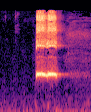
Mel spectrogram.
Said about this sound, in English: And sorry, I didn't have my Joey whistle with me, but this whistle's good enough. This is the more of the Big Thunder Mountain whistle, so it's still a train.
